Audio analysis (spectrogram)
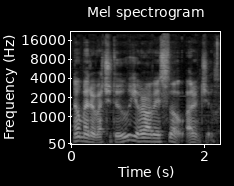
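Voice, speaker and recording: A man's voice: mid-range voice, lively intonation, fast talker. A man narrating a let's play, reading visual novel narration and dialogue aloud. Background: game music.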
